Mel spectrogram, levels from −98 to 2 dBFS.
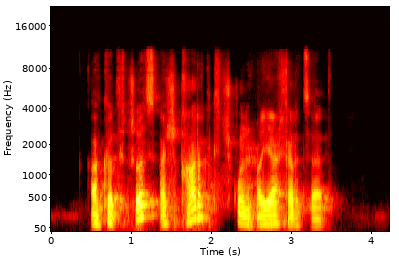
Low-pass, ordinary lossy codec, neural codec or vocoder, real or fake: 10.8 kHz; Opus, 64 kbps; codec, 24 kHz, 1 kbps, SNAC; fake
